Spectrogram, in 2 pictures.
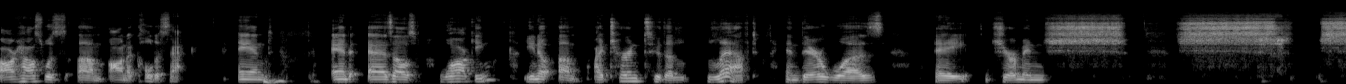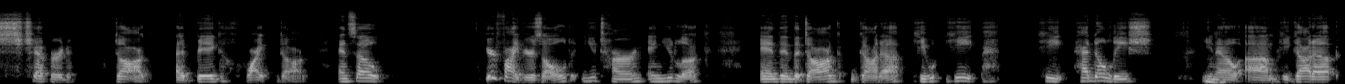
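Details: Adult male with severe stuttering that began at age five after a dog attack with a head injury, followed by a long period without speech; his mother also stuttered until age 14. Stuttering.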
